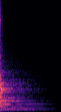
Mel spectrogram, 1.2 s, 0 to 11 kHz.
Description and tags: Recordings of different percussive sounds from abandoned small wave power plant. Tascam DR-100.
